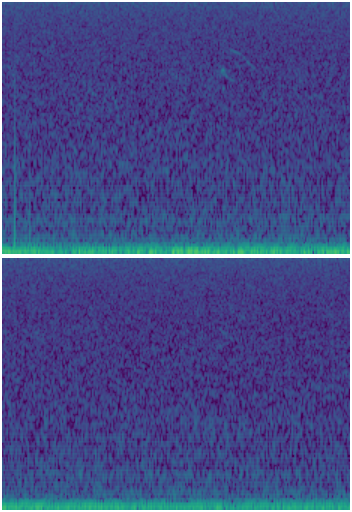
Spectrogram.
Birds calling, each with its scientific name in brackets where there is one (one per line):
Hawaii Amakihi (Chlorodrepanis virens)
